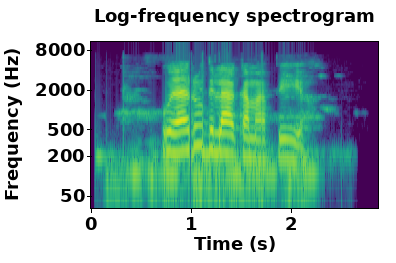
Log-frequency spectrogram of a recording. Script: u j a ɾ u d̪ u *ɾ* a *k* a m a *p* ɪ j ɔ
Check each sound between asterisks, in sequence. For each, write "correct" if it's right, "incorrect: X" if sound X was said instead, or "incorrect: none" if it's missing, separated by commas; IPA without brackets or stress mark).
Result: incorrect: l, correct, correct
